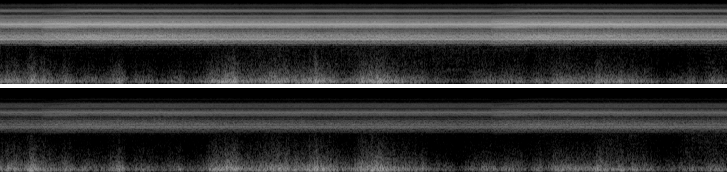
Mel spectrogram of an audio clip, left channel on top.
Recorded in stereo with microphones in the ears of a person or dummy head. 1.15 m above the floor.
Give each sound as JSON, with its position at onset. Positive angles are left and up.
{"t": 0.0, "sound": "an insect", "side_deg": 45}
